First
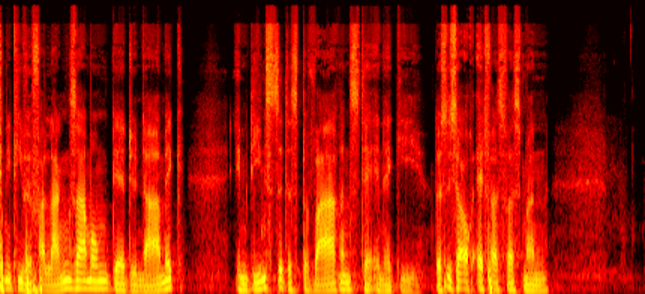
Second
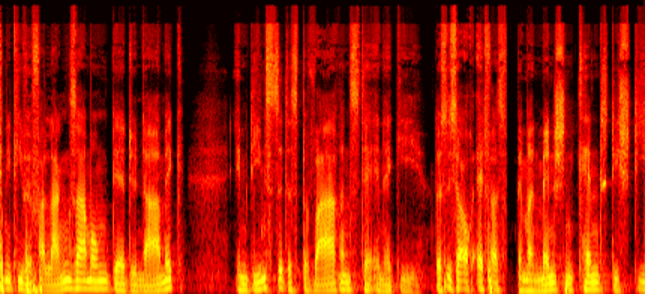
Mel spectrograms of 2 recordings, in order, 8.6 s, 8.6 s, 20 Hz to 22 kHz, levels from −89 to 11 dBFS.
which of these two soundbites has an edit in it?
second; 1 cut; at 6.7 s

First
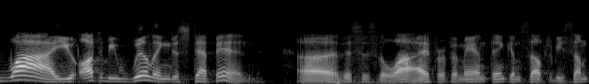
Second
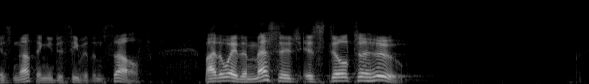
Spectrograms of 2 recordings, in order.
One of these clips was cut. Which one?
first; 1 cut; at 2.8 s

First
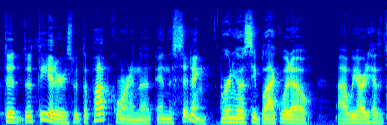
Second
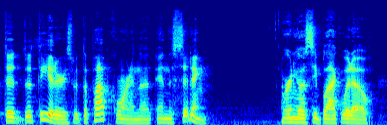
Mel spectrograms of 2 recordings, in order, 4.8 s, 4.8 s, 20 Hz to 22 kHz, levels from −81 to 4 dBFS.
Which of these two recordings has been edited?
first; 1 cut; at 2.7 s

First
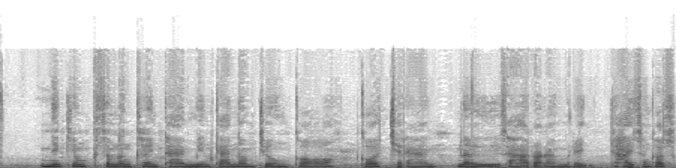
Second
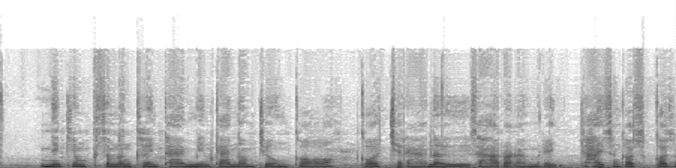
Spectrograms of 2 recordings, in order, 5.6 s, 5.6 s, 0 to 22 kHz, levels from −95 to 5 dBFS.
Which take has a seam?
second; 1 cut; at 3.6 s

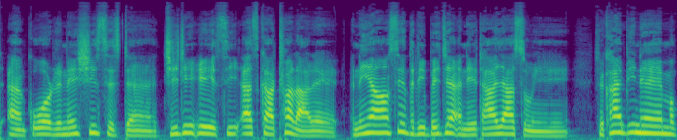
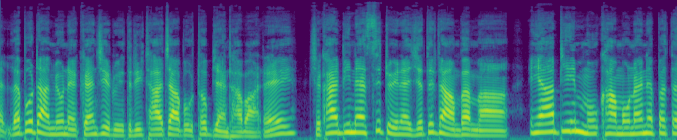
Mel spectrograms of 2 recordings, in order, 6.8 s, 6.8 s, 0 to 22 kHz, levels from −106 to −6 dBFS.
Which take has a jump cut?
second; 1 cut; at 3.0 s

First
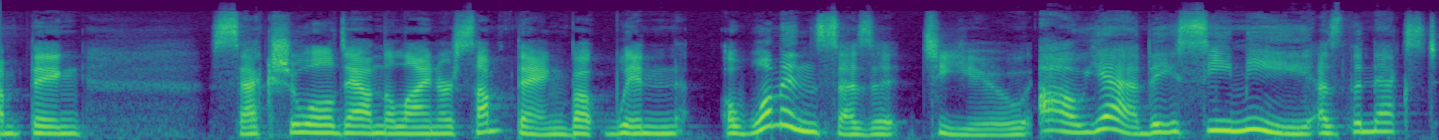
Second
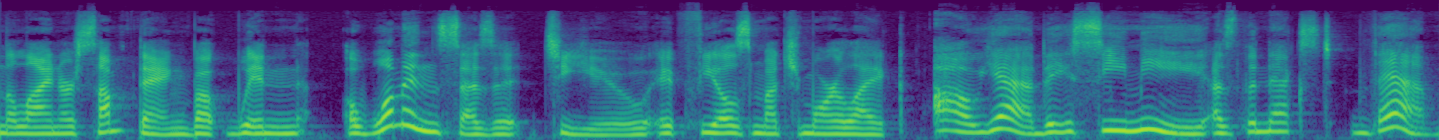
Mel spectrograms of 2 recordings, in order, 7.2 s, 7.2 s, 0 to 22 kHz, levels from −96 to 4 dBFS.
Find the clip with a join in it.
first; 1 cut; at 5.2 s

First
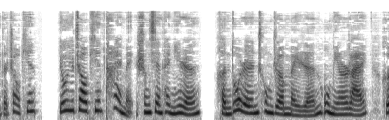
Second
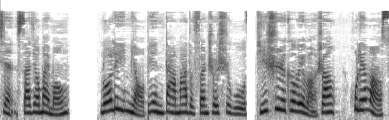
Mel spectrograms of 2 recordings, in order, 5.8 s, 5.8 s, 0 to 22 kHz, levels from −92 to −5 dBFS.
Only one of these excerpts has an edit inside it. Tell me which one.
second; 2 cuts; at 1.3 s, 3.7 s

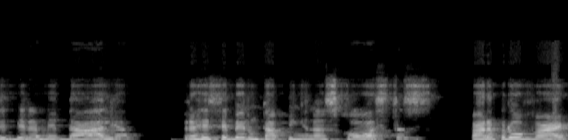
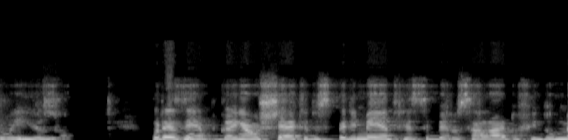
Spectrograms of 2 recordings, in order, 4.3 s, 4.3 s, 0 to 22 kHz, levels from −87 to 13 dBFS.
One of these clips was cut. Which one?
first; 1 cut; at 1.3 s

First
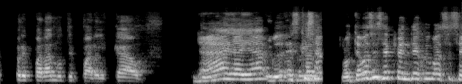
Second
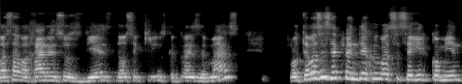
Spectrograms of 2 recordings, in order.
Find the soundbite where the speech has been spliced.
first; 1 cut; at 3.2 s

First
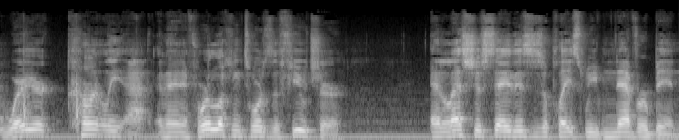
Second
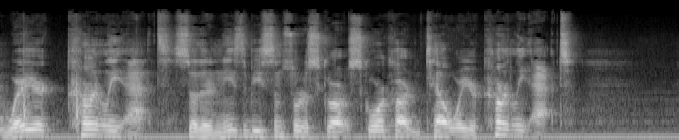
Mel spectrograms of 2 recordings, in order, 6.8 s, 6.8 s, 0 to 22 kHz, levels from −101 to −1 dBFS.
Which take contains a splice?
first; 1 cut; at 1.5 s

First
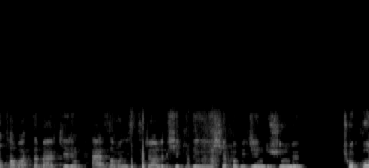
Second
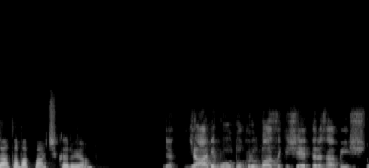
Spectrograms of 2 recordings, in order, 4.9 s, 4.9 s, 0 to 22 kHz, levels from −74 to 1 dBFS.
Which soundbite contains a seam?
second; 1 cut; at 2.4 s

